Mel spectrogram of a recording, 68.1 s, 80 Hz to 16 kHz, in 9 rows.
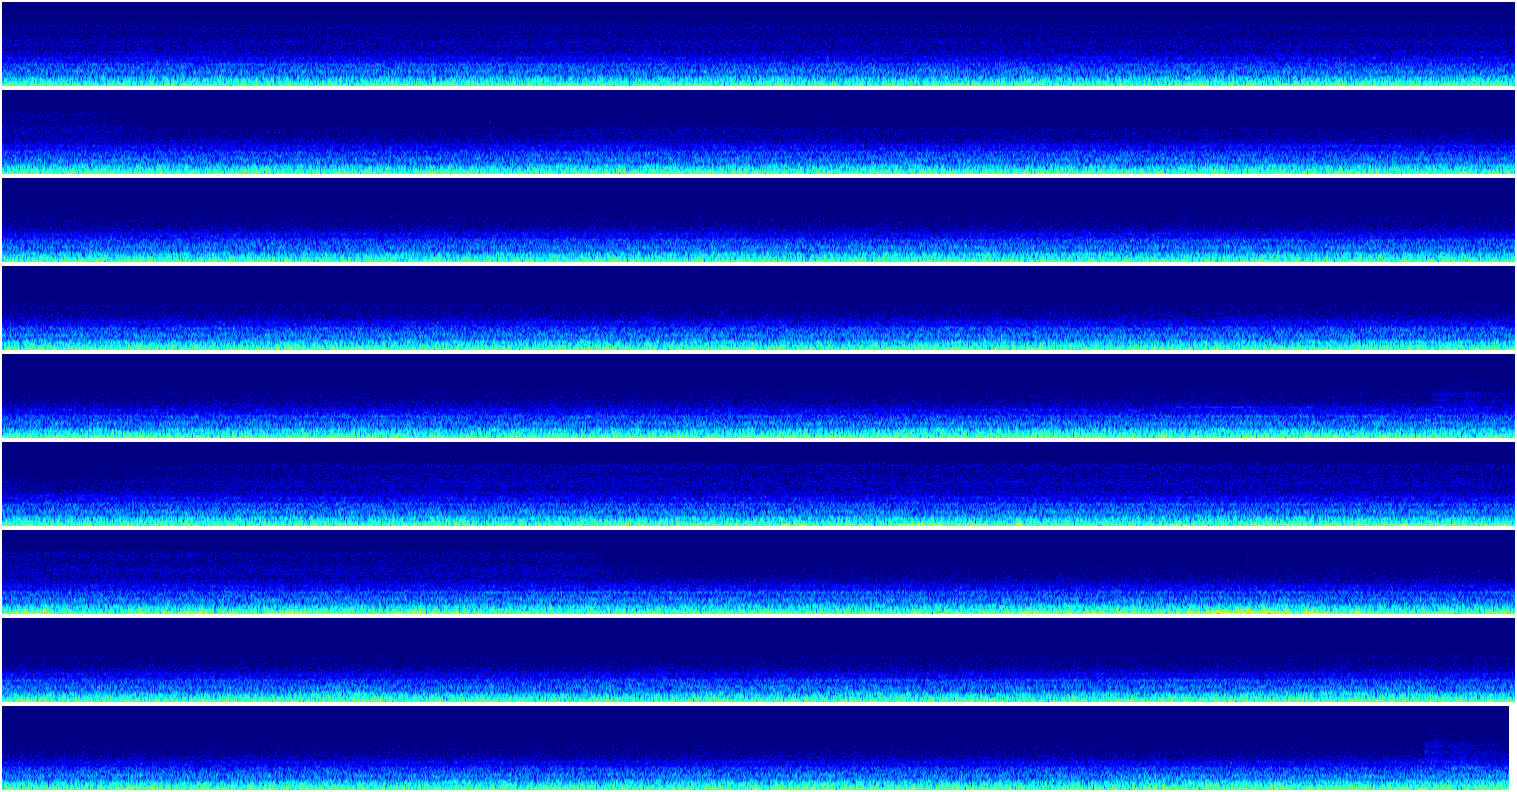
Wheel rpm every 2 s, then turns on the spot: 0, 0, 0, 0, 0, 0, 0, 0, 0, 0, 0, 0, 0, 0, 0, 0, 0, 0, 0, 0, 0, 0, 0, 0, 0, 0, 0, 0, 0, 0, 0, 0, 0, 0.
none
